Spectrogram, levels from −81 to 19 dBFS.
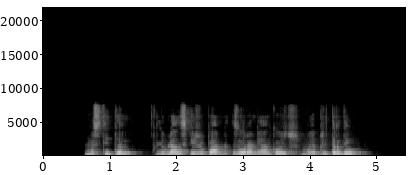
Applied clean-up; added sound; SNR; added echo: neural mask model Resemble Enhance denoiser.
